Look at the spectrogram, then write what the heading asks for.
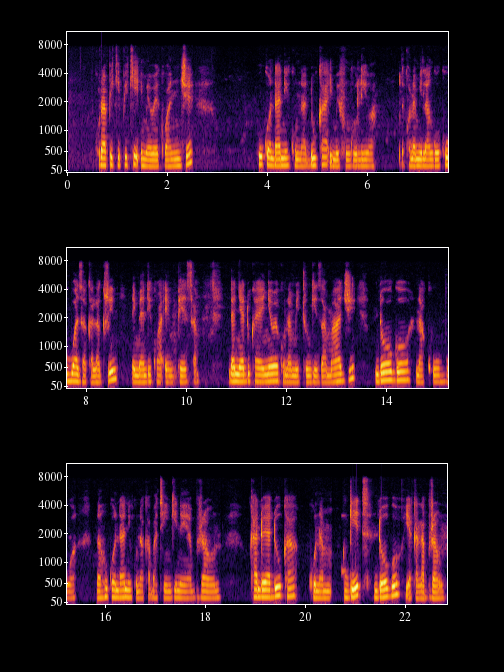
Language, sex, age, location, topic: Swahili, female, 18-24, Kisumu, finance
